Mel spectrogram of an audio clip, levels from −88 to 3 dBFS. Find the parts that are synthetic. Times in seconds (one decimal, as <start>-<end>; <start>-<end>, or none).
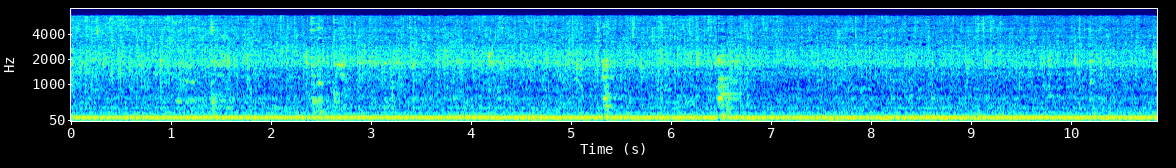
none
